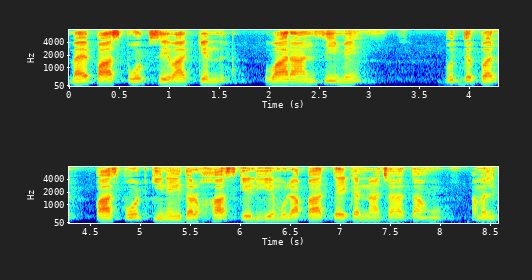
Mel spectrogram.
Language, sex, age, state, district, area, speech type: Urdu, male, 18-30, Delhi, North West Delhi, urban, read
